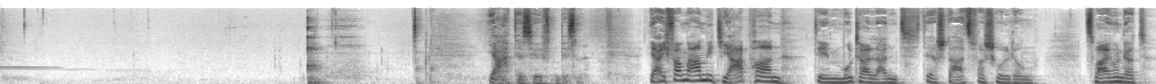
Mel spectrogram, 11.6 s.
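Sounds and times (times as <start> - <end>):
quiet hum: 0.0 - 6.6
glasses clinking in a toast: 3.0 - 3.8
speech: 4.9 - 11.5.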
